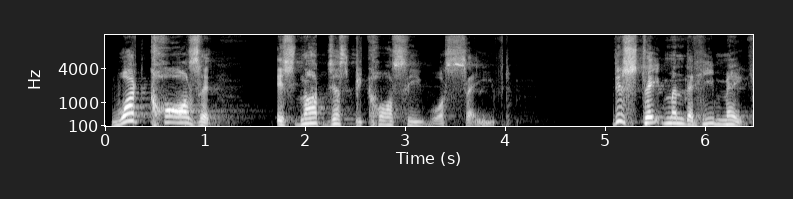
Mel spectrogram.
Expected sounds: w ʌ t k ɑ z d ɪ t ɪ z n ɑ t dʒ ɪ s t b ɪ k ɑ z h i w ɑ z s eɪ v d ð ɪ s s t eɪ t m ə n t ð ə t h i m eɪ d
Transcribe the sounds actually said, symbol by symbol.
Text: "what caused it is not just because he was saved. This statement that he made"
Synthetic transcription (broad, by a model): w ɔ t k ɑ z ɪ t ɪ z n ɑ t dʒ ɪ s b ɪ k ɑ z h i w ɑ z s eɪ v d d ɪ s s t eɪ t m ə n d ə t h i m eɪ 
